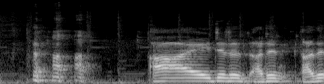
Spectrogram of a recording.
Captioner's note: chuckles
